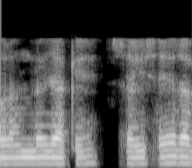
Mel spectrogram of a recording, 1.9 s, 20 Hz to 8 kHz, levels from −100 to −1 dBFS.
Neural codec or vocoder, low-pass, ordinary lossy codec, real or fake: none; 7.2 kHz; AAC, 16 kbps; real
